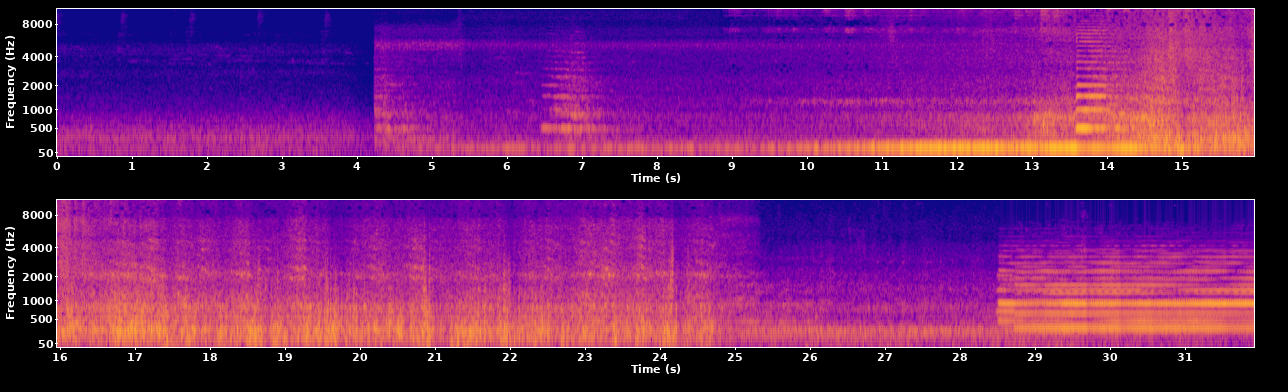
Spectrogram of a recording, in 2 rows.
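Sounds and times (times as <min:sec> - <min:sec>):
train wheels clattering over rail joints: 0:14.3 - 0:25.0.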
